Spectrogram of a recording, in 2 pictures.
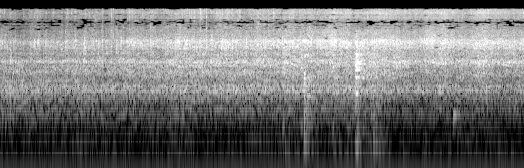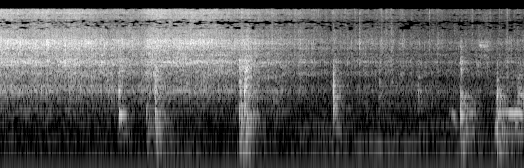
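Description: Ground tomato sizzling as it hits hot oil and fried onions in a non-stick pot, stirred with a spoon scraping the pan. The sizzle fades over the last few seconds, with a few spoon knocks and scrapes.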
